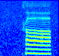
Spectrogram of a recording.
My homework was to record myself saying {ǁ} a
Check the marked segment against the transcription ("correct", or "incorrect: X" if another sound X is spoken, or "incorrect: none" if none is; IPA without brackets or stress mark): incorrect: k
